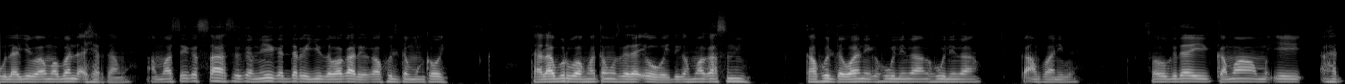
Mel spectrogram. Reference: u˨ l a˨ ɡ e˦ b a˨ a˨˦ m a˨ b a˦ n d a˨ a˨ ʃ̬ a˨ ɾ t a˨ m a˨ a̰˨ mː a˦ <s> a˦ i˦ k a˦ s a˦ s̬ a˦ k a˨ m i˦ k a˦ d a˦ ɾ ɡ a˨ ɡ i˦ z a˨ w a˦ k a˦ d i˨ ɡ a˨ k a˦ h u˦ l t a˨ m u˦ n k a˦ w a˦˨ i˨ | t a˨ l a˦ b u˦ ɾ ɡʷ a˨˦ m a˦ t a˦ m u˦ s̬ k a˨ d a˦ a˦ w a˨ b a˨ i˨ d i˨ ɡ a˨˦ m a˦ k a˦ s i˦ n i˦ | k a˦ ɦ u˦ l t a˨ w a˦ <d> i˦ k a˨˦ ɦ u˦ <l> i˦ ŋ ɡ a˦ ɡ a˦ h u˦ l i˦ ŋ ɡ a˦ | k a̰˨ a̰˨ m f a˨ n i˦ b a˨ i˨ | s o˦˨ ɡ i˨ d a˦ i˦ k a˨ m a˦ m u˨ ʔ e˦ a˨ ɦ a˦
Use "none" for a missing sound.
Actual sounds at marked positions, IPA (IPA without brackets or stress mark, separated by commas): s, n, l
